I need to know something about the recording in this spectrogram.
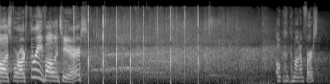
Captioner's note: ปรบมือ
